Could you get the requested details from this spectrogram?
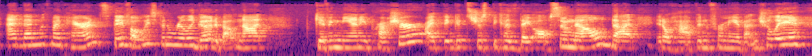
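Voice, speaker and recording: Early 20s girl doing a casual q&a, giggly animated storytelling, says like a lot, bright forward voice, echoey room. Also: fairly high pitch. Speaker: video host answering viewer questions.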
